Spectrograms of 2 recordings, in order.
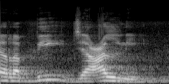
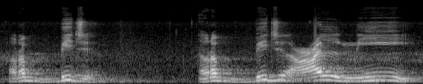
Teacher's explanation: जीम पर ज़बर लगाकर नहीं पढ़ना है, इसको बा से मिलाकर पढ़ना है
